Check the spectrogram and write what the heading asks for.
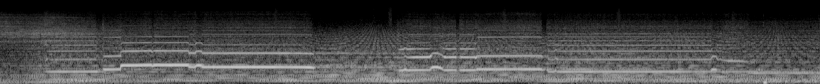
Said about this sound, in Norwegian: Det er uh, fløyta til Gaute Grøtta Grav, holdt jeg på å si. Det er, uh, det er Farmen.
